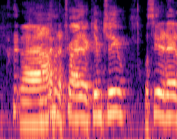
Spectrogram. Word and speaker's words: kimchi: coming in absolutely and i've always called it kimchi but i'm saying it wrong no it's perfect because you guys say more like kimchi it's it's a mix it's a mix of the g and the k but i think you've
